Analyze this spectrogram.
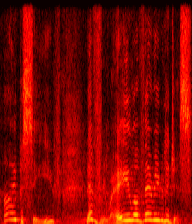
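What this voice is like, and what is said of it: Put-on English accent. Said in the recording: “I hear it in an English accent. ... it sounds very intelligent”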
